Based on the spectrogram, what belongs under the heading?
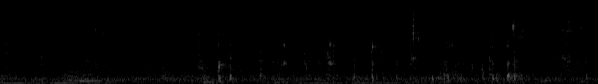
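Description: Faint chewing: a man biting into and chewing a piece of roasted chicken thigh, with soft, irregular mouth clicks that come more often from about two seconds in.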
